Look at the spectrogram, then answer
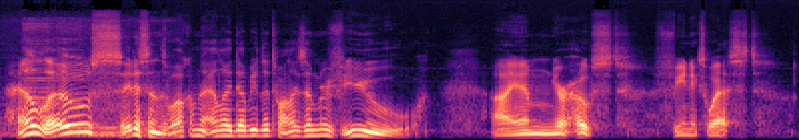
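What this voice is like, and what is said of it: Announcer voice. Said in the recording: “doing my announcer voice”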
